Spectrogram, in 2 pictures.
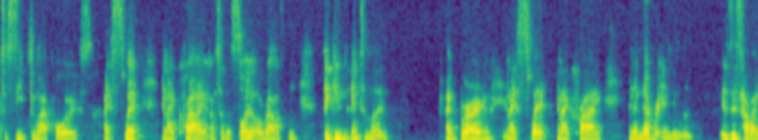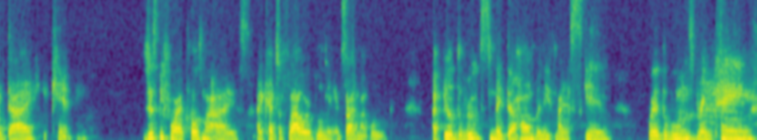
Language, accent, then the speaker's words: English; South Carolina, United States; I'm from South Carolina, little small town where it's like everyone knows everyone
